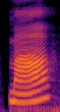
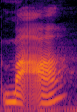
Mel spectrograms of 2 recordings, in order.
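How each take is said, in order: First: It is said with the second Mandarin tone. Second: It is said with the third Mandarin tone. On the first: It means hemp. "Second one is I think it's hemp" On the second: It means horse. "the third one is ma, which is horse"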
